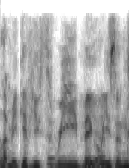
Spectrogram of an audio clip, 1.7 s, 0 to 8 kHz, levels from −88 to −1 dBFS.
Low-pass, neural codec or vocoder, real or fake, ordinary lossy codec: 7.2 kHz; none; real; AAC, 32 kbps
